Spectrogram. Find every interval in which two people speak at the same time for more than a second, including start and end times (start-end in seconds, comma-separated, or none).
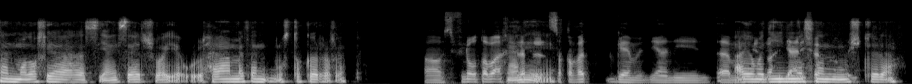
7.4-8.6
